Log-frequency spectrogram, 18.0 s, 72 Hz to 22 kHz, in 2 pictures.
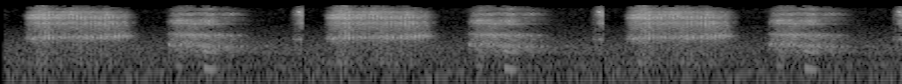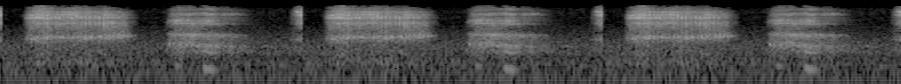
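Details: Regular hissing snore breaths about 20 a minute, each ending with a small snort, from the animated character Umaru; simulated snoring.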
